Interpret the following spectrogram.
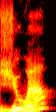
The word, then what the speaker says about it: juin: Next is Juin. Juin is June. Juin. And that one is pronounced like Jou. Let's see, Jou, and then N, Juin.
